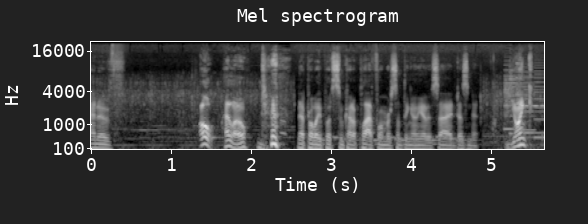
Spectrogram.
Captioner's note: laughs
